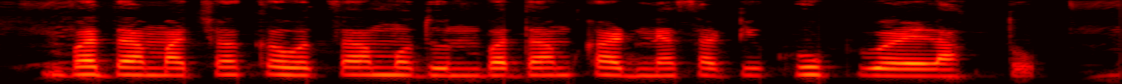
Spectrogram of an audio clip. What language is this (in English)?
Marathi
